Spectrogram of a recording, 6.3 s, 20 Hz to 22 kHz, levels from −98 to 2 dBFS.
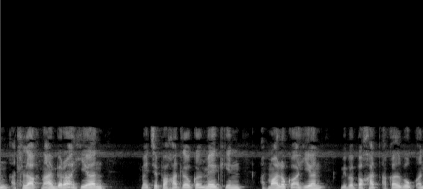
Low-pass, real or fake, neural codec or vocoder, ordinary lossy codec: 7.2 kHz; real; none; MP3, 64 kbps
